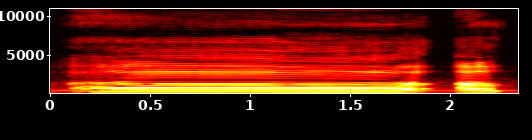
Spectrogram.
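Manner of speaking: long, high, loud drawn-out "oh"; mock reaction. Imitating a wrestler goading his rival, mock amazement. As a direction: stretch it out high in mock realization. Acting out Daniel Bryan's taunting reaction.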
